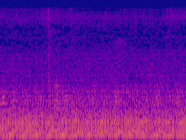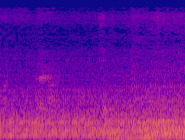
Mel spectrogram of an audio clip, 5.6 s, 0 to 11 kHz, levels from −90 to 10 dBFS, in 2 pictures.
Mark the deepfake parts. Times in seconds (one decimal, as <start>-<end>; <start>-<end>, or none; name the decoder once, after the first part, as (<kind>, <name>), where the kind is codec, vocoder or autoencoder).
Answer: 0.0-1.1 (vocoder, WaveNeXt); 1.8-3.2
